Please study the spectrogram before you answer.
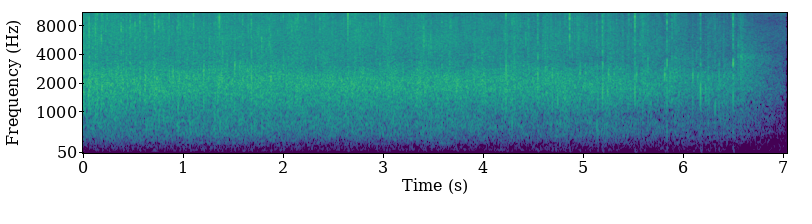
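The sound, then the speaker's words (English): A church audience applauds to welcome a new organist and choir accompanist, a steady, dense clapping that holds for several seconds before tapering off at the end. “Would you give him a hand of welcome?”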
